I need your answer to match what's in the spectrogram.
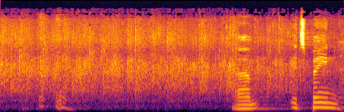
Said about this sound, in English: So I think we should give him a big round of applause for doing it.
